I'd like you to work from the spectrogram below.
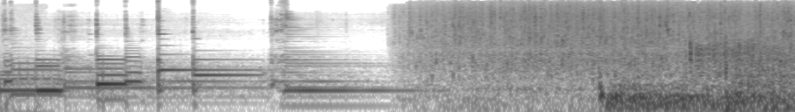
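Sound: heavy rain falling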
